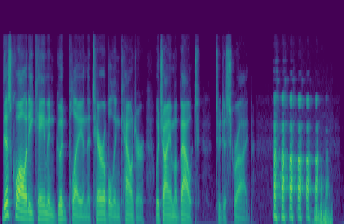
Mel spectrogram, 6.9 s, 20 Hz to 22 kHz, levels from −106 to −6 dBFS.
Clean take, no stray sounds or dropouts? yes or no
no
